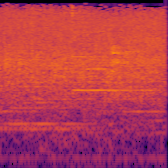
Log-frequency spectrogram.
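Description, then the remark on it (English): A loud waterfall roars steadily for the whole stretch, a dense, unbroken rush of hissing water noise with no pauses or changes in level. “I forget who pointed it out, but it's like they're having this really intimate conversation with this waterfall sound effect in the background, and it sounds like way too loud.”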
